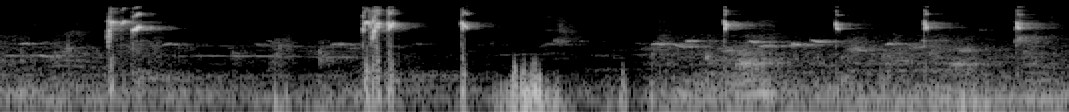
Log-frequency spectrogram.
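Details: A fighter lovebird's long 'ngekek' chattering, played to coax silent lovebirds: high, piercing squeaks come singly and in pairs, then a quick series of short shrill notes, with a brief low rustle midway.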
